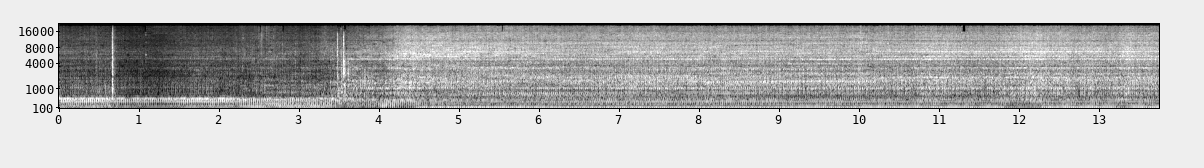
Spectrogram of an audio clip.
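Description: Steady low engine note with an uneven, stumbling beat and no real rhythm to it; sounds like a misfire, cause unconfirmed.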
